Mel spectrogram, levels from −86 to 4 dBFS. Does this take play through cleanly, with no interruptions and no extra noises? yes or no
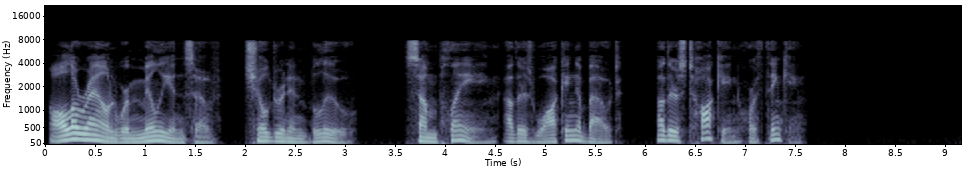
yes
